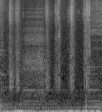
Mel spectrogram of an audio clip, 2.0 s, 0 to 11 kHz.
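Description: DaYan NeZha 5M strong-magnet 5x5 speedcube being turned by hand: a quick, uneven run of clicks from the layer turns.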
